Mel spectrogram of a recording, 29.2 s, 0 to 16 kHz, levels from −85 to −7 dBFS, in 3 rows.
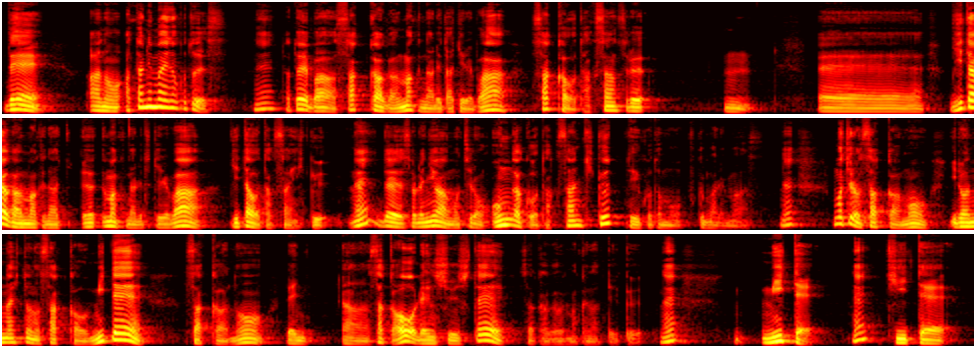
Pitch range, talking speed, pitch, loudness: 100-165 Hz, 335 characters per minute, 130 Hz, -30 LUFS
